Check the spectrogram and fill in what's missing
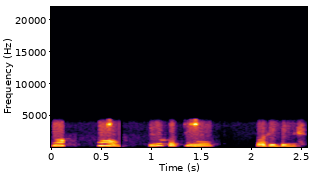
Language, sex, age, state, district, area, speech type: Odia, female, 45-60, Odisha, Sundergarh, rural, conversation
